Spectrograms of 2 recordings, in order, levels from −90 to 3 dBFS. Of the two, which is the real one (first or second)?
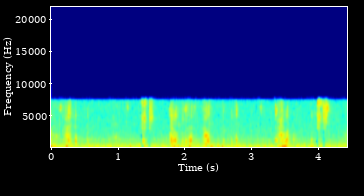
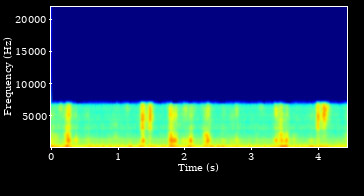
first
